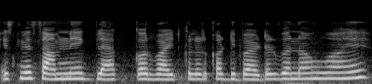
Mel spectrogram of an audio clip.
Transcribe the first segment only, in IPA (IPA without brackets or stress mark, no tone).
ɪ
